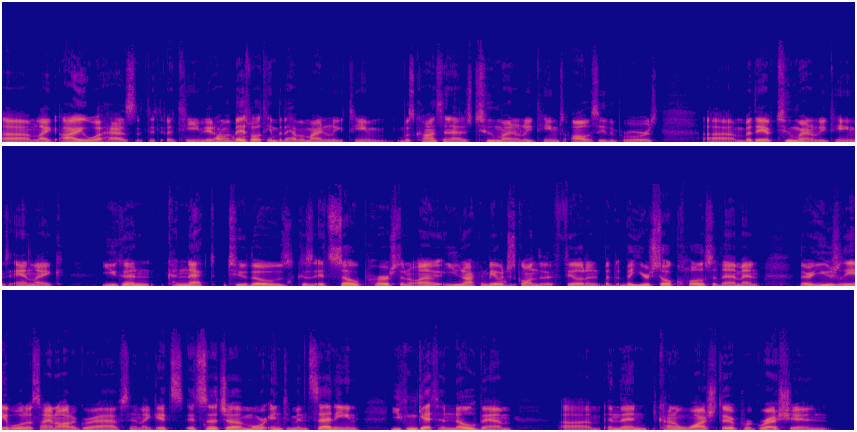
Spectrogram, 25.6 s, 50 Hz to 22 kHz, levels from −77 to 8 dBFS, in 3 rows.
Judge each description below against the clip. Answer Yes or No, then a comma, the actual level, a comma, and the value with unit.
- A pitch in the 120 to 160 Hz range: No, very low, 90 Hz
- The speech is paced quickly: Yes, fast, 235 wpm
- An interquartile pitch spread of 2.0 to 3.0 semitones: No, average, 4.4 semitones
